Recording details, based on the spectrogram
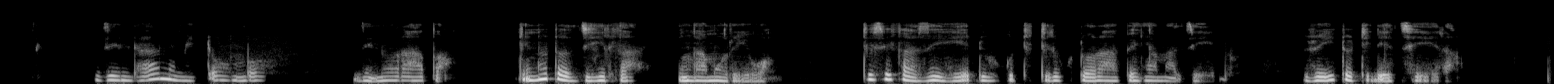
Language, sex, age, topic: Ndau, male, 36-49, health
